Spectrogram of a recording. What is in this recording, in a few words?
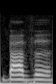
"baveux", French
